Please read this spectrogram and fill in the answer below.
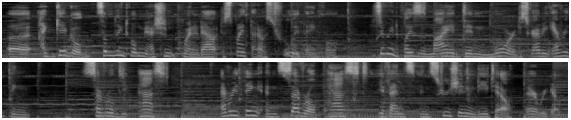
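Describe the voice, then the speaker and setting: A man's voice: sits high, animated, quick pace. A young man hosting a let's play, reading a visual novel aloud and adding casual commentary. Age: young adult. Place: small indoor home room. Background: game music.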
